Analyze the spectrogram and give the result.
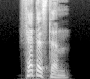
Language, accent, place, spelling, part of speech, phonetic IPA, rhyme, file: German, Germany, Berlin, fettestem, adjective, [ˈfɛtəstəm], -ɛtəstəm, De-fettestem.ogg
- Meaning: strong dative masculine/neuter singular superlative degree of fett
